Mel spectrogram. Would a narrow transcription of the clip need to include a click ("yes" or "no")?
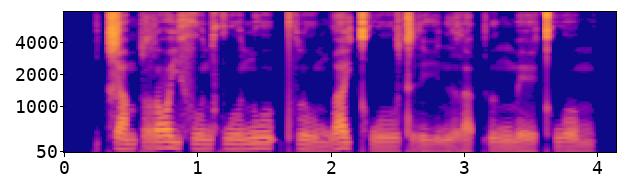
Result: no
